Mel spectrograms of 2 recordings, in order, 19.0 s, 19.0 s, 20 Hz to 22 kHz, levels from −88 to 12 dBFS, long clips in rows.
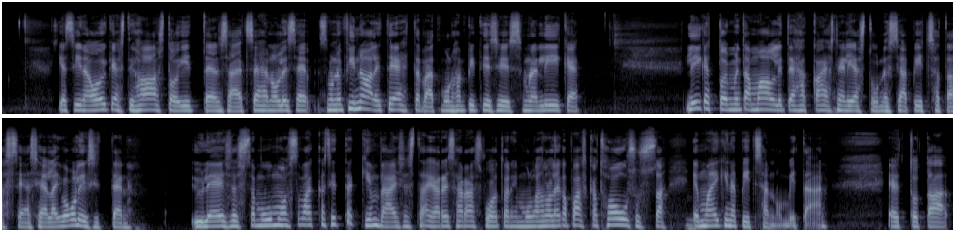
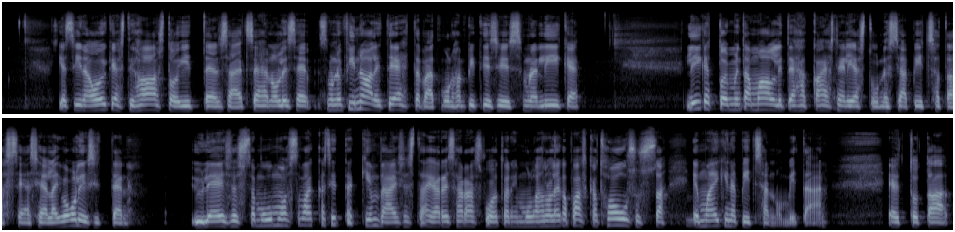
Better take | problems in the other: first | thin; very; fading below 300 Hz

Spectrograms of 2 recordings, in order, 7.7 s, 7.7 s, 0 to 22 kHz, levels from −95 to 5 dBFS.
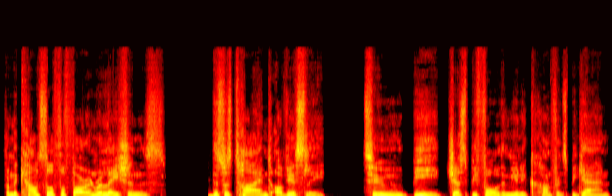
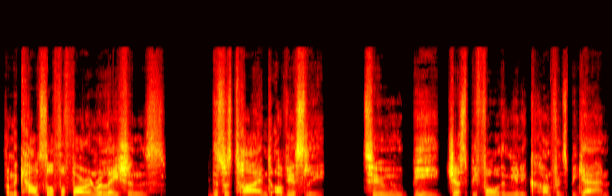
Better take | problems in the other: first | thin; very; fading below 900 Hz

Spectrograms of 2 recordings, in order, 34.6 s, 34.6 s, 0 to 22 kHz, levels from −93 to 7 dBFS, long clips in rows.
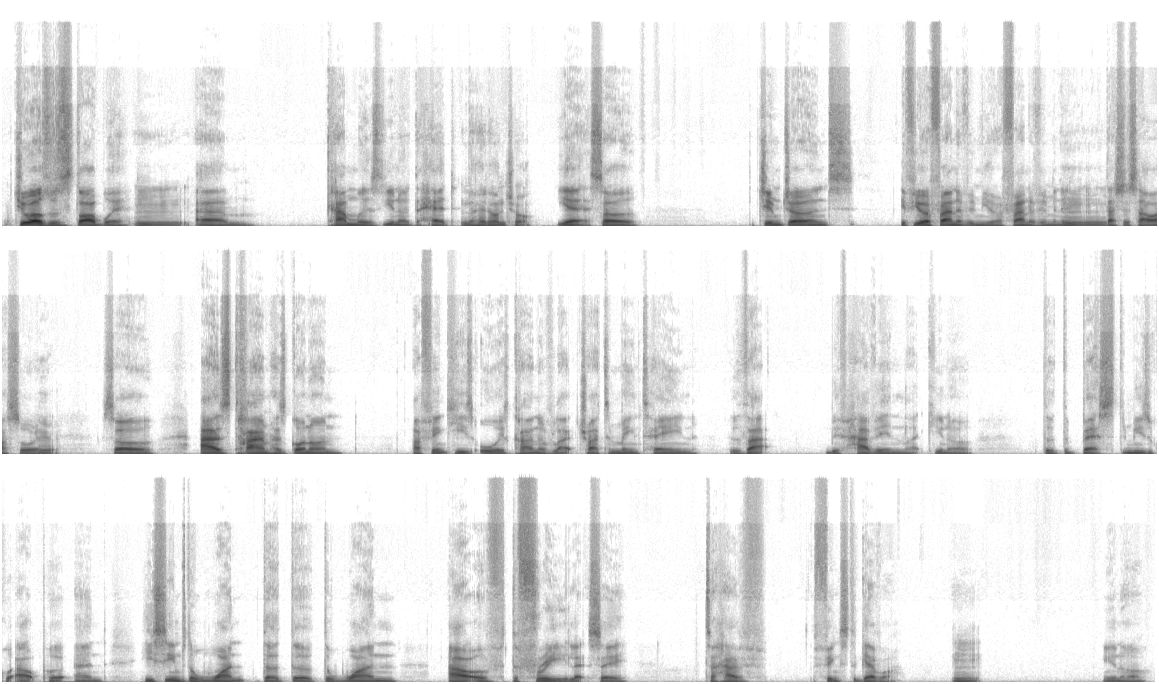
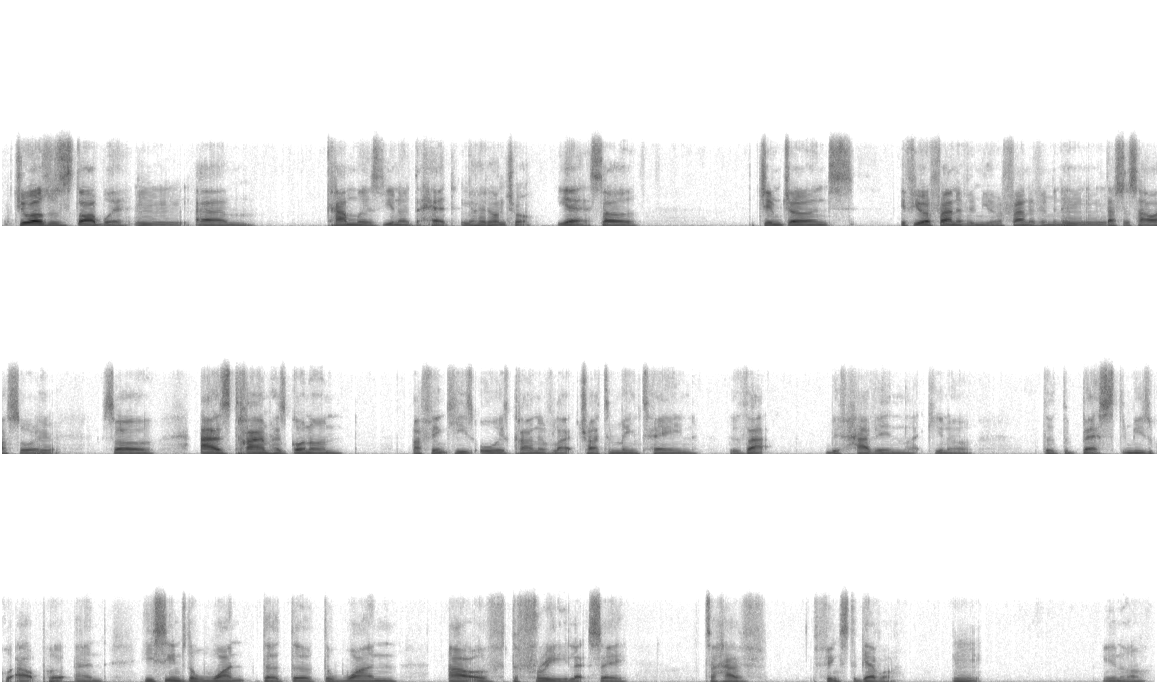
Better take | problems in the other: first | garbled, watery; badly; nothing above 8 kHz; slightly in the first

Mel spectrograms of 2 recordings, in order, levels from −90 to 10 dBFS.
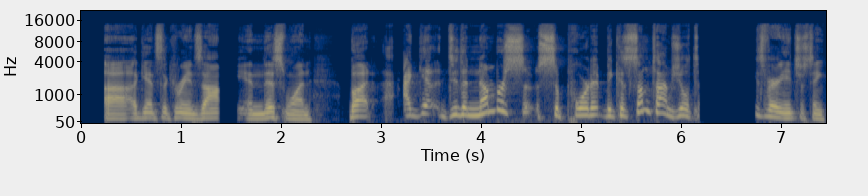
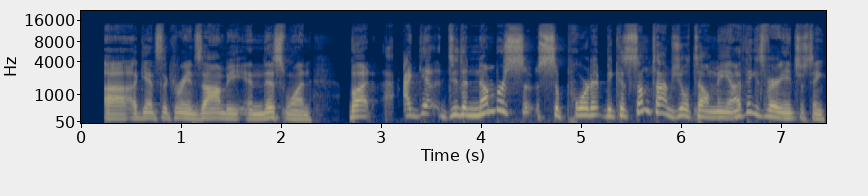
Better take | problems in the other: second | audio cutting out; at 1.5 s and at 6 s for 0.5 s

